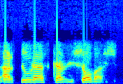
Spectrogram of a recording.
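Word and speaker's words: Artūras Karnišovas: But anyways, his name is pronounced Arturas Carnishovas.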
